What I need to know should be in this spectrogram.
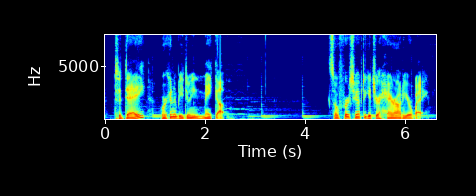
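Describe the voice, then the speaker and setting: A man's fairly low voice at a moderate pace, with long, frequent pauses, very even loudness and music in the background. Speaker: husband narrating his wife's makeup video. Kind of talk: comedic voiceover narration, casual and humorous. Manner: deadpan, sarcastic, improvised.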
